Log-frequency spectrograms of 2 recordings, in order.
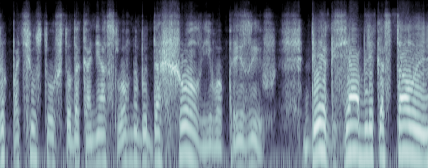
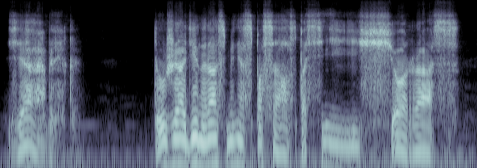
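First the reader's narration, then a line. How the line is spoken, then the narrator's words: Quiet prayer-like murmur. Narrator (Russian): Якушев негромко, будто молитву читая, произнес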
